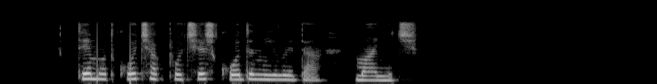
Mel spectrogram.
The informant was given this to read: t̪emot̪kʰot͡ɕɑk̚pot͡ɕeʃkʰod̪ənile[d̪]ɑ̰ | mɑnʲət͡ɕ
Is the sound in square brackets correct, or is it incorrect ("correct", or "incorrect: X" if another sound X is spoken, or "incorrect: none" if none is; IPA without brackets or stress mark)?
correct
